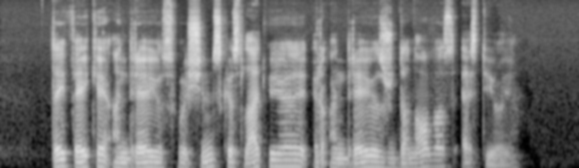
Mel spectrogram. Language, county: Lithuanian, Marijampolė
